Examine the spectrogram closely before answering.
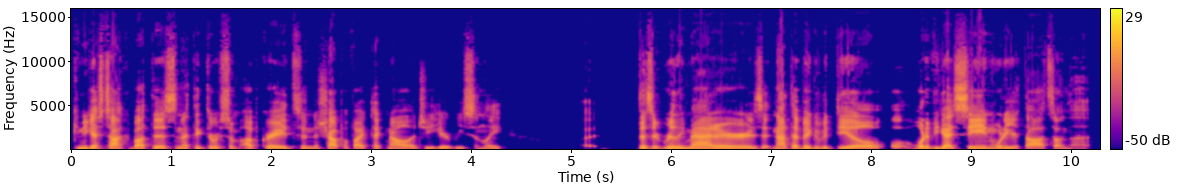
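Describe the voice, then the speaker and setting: A man's voice: sits low, expressive, fast talker, bright, forceful tone, no echo, clean studio sound. A man hosting a podcast, asking his guests questions and rephrasing them as he goes. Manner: asks stacked, rephrased questions. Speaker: podcast host. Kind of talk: interviewing guests.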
